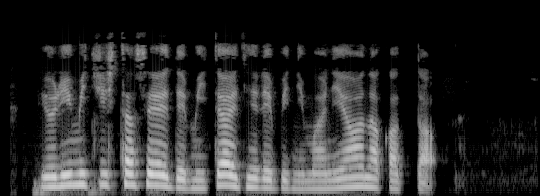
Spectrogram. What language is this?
Japanese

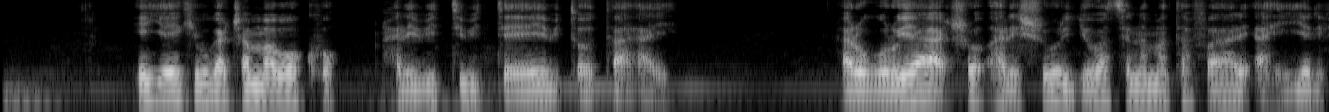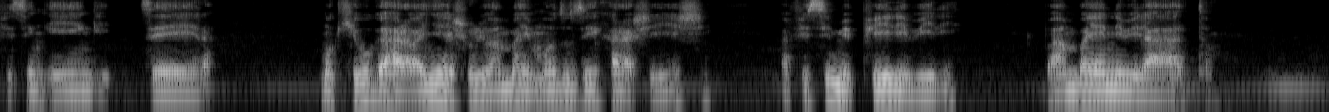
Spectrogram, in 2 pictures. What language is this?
Rundi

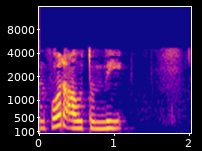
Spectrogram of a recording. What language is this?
Telugu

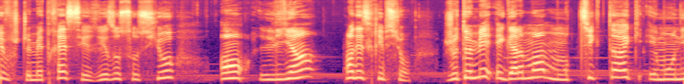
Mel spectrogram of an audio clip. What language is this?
French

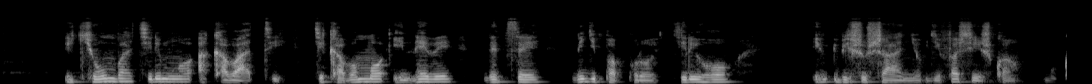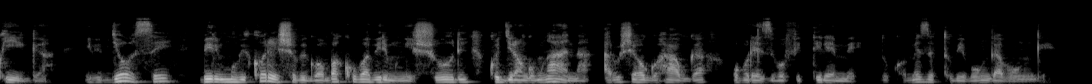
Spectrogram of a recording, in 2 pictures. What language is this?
Kinyarwanda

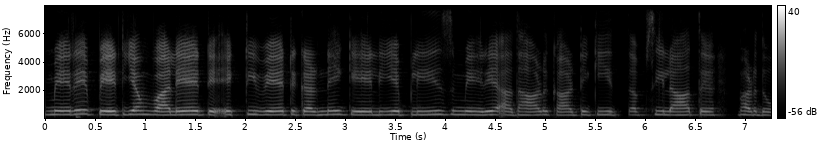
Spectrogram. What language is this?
Urdu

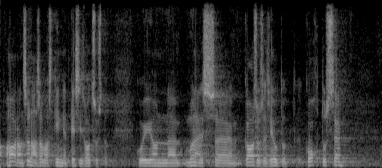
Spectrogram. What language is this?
Estonian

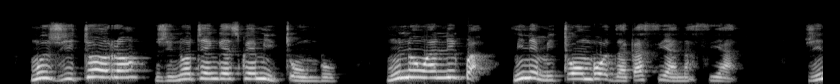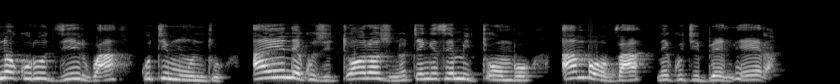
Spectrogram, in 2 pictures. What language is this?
Ndau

